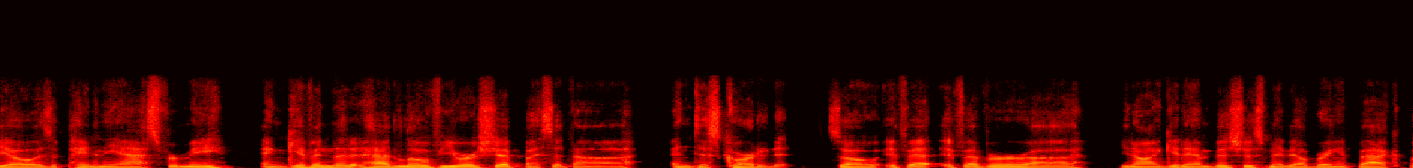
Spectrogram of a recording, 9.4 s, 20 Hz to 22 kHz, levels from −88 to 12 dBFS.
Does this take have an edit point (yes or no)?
yes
